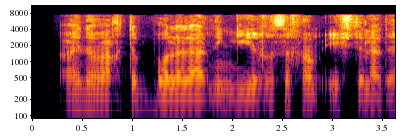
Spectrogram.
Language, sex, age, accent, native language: Uzbek, male, 25-34, Toshkent shahri, Uzbek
